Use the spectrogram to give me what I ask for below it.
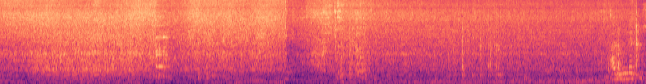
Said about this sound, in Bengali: কষা হয়ে গেছে এবার আমি একটু একটু জল দেবো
